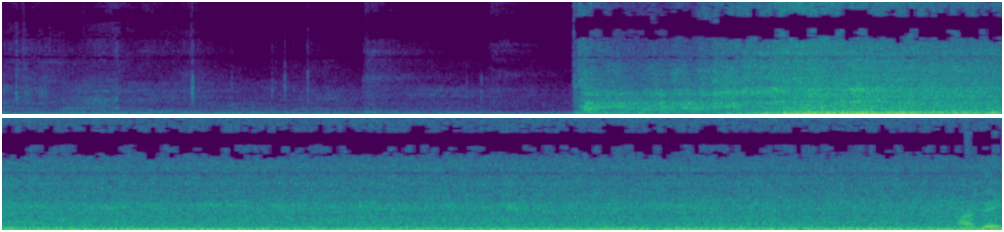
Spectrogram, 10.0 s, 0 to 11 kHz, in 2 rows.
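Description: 1959 Ford Skyliner's V8 engine being started: it catches about three seconds in, picks up briefly a second later, then runs steadily at idle.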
